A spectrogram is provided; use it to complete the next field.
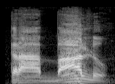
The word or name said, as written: Trabalo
